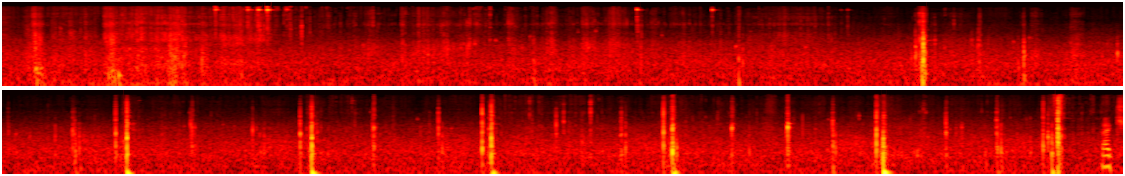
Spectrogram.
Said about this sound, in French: Là, là, ça tape sur la glace. Là. doucement.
